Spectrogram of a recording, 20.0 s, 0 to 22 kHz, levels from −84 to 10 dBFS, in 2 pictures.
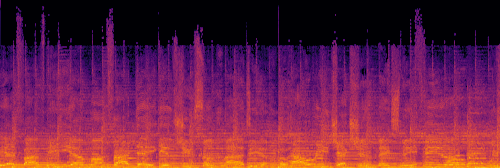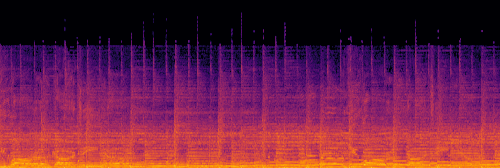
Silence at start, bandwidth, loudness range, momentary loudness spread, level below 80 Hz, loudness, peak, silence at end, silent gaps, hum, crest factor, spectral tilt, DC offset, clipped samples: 0 s; 18 kHz; 2 LU; 3 LU; -22 dBFS; -10 LUFS; 0 dBFS; 0 s; none; none; 10 dB; -5.5 dB/octave; under 0.1%; under 0.1%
